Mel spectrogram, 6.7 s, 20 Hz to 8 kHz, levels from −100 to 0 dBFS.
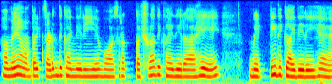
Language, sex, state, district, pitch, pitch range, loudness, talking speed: Hindi, female, Bihar, Jahanabad, 215 Hz, 205-230 Hz, -15 LUFS, 190 wpm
